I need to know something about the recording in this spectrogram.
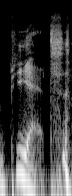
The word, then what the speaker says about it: Peart: Or I guess it's not Pert, and they're talking to him about his name. Chill, man. Look, guys, it's been a long night. Oh, Sid, I told you not to eat Mr. Pay-urt's sandwich. It's just Pert.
